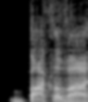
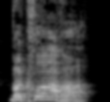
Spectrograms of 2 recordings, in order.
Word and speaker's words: baklava: So when she sees him now, this is post baklava sharing, which they pronounce what, boss? How do they pronounce that? – Baklava. – Yeah. Baklava. Yeah. It's closer to balaclava for some weird bizarro reason.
